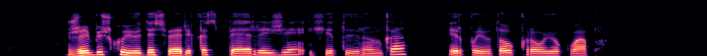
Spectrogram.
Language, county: Lithuanian, Marijampolė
